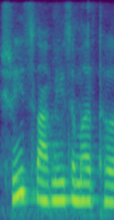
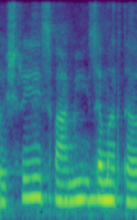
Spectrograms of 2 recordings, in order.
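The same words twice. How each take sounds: No difference in how they are said.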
